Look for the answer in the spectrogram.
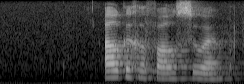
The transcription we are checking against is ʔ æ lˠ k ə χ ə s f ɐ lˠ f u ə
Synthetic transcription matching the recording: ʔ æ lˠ k ə χ ə f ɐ lˠ s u ə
